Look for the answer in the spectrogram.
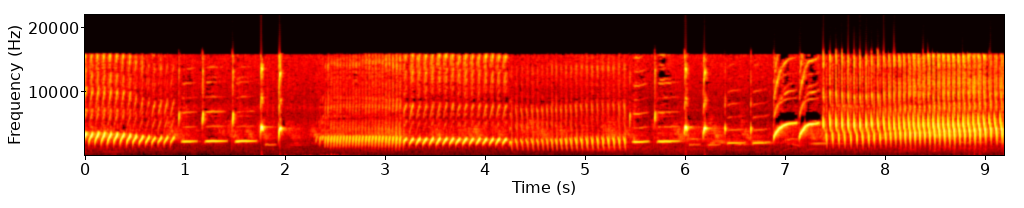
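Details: F1 canary delivering a varied song of successive tours: rapid rolling trills at different pitches, separated by sharp upward-whipping notes and short pure whistles, ending in a loud, fast trill.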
